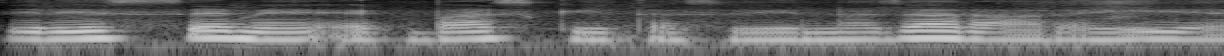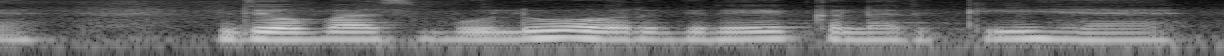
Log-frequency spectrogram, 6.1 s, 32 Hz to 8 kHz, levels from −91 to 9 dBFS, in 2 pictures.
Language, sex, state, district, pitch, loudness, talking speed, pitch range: Hindi, female, Jharkhand, Ranchi, 170 Hz, -19 LUFS, 175 wpm, 160-180 Hz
